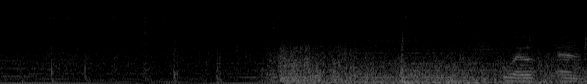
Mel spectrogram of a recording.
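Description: Rain and thunder in the video game The Witcher 3: steady rainfall hisses throughout, and a heavy thunder rumble swells in about halfway and stays loud to the end.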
